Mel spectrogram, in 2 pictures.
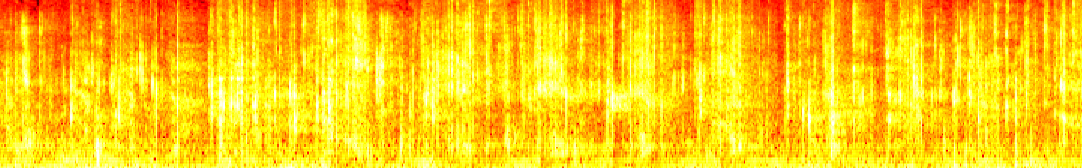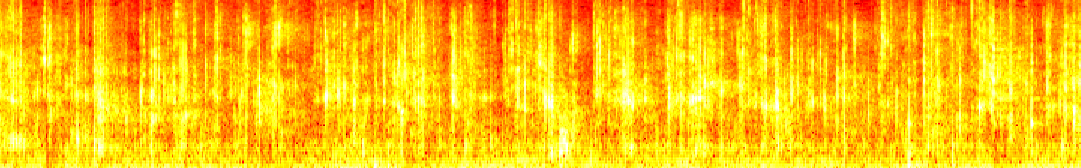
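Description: A puppy chews and crunches wet raw meat close up.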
